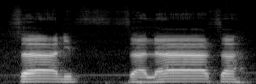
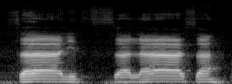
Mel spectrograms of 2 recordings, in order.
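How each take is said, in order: No difference in how they are said.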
